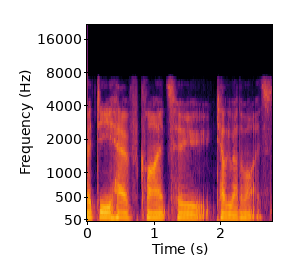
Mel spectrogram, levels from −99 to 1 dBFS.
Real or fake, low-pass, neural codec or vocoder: real; 7.2 kHz; none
